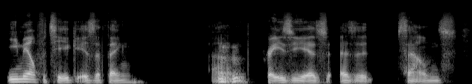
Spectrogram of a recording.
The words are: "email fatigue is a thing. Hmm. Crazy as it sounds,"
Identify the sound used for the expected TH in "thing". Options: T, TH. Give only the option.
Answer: TH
